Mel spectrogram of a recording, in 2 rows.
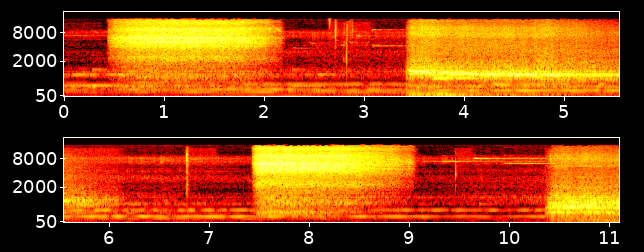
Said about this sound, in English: let's try this for 5 breaths, just like this.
